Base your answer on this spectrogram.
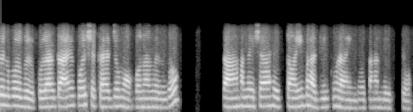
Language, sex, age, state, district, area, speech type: Sindhi, female, 30-45, Uttar Pradesh, Lucknow, rural, conversation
